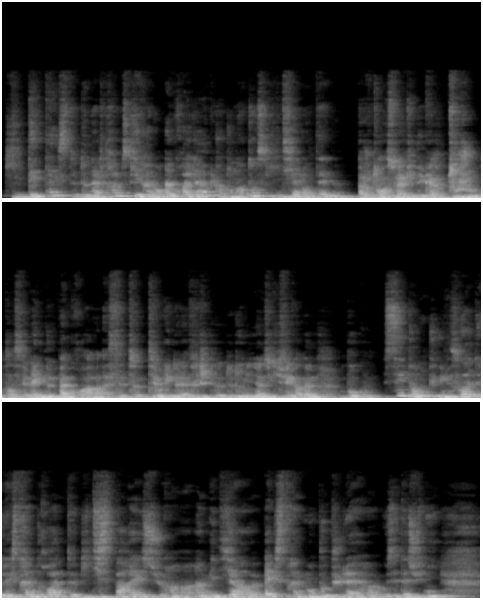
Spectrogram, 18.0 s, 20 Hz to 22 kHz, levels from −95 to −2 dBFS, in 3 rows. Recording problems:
off-mic speech; far
room echo; noticeable; dies away in 0.7 s

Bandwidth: 14.5 kHz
